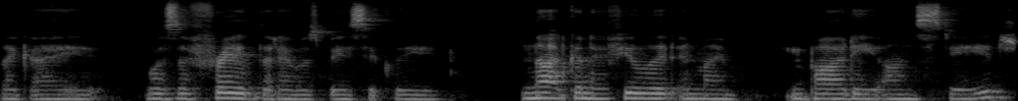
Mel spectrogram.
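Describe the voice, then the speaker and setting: The speaker talks at a fairly quick pace with an American accent. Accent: more American now. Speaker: singer. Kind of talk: interview. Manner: hesitant, many fillers.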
